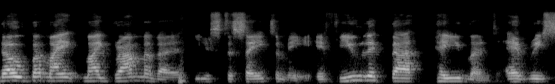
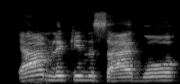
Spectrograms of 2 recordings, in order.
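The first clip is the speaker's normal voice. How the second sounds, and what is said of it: Put-on accent. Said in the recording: “Is that my good accent, coach?”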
